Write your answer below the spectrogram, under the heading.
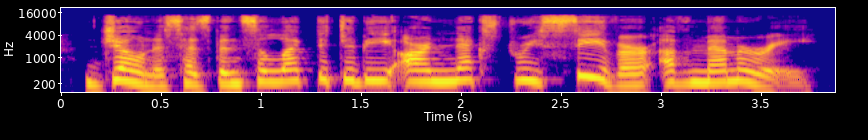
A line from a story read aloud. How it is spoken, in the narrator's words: In a firm, commanding voice, she announced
